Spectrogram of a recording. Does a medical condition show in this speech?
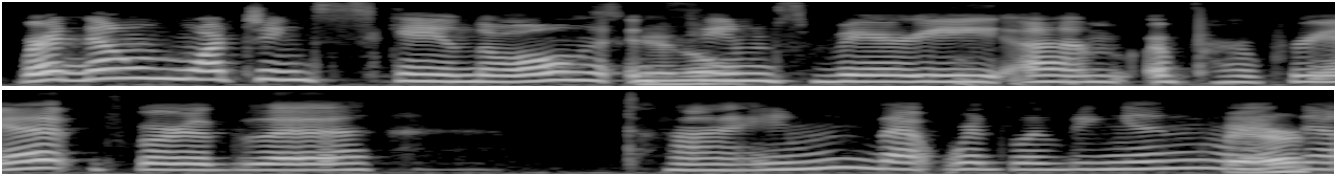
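Yes: ALS.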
